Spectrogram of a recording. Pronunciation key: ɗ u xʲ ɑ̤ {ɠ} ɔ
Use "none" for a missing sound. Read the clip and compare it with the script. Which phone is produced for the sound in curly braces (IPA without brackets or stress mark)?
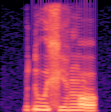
ŋ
